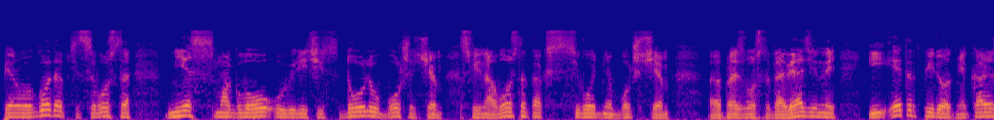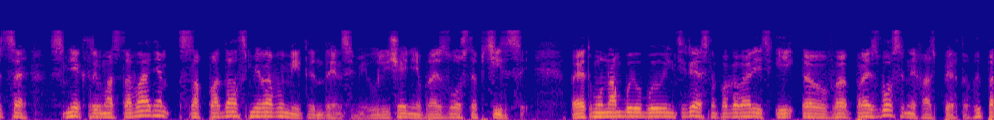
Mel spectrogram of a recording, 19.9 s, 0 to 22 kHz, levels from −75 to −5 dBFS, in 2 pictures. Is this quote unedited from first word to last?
yes; 0 cuts

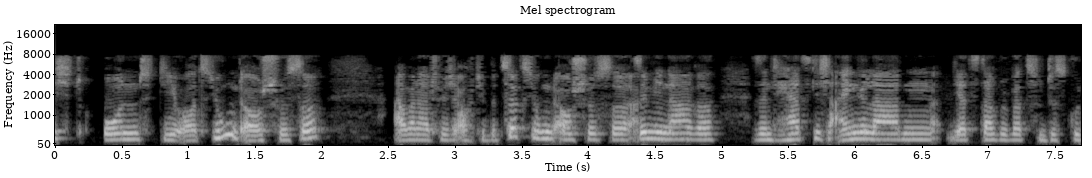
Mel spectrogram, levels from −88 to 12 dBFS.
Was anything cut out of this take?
yes; 1 cut; at 4.3 s

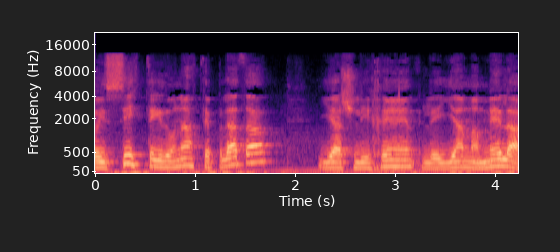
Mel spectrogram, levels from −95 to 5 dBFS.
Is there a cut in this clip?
no; 0 cuts

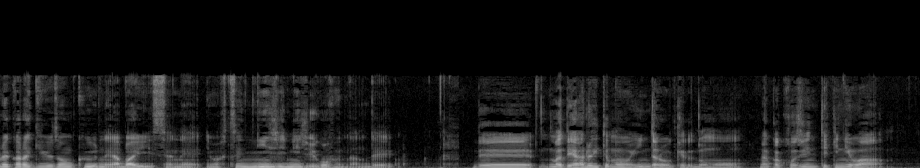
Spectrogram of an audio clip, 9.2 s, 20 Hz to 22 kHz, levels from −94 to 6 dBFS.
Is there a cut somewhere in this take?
yes; 1 cut; at 4.6 s

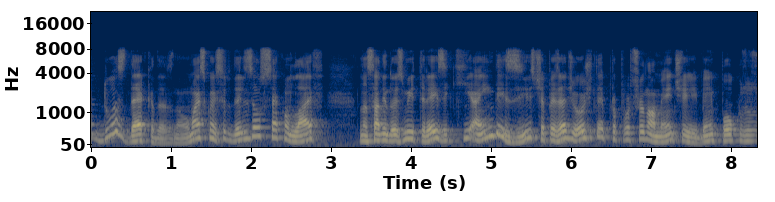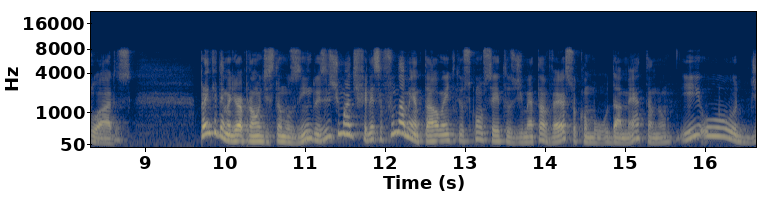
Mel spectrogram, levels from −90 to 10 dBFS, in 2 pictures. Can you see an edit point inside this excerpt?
yes; 1 cut; at 9.6 s

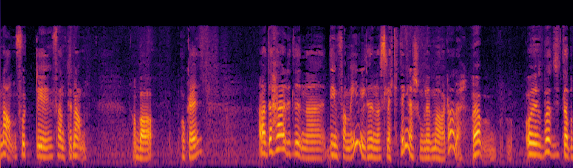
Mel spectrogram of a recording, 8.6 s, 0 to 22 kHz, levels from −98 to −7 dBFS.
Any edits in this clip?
yes; 1 cut; at 7.0 s

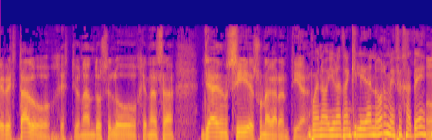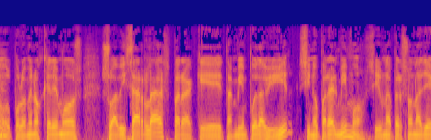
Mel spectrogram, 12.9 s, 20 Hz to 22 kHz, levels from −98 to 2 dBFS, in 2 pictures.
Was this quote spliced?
yes; 2 cuts; at 6.4 s, 10.9 s

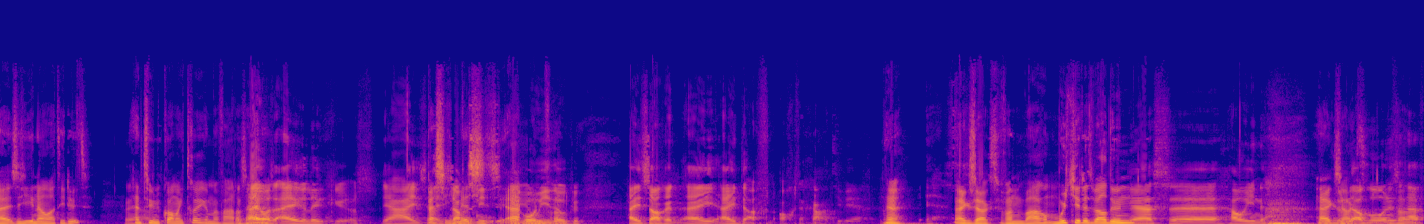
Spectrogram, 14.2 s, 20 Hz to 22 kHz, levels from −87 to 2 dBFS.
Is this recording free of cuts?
no; 1 cut; at 5.2 s

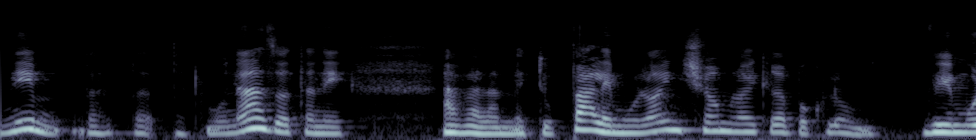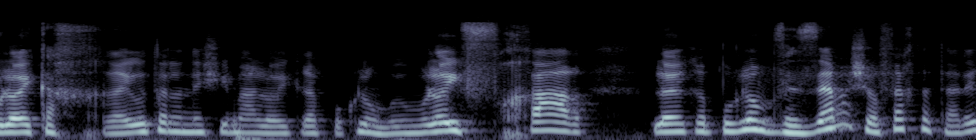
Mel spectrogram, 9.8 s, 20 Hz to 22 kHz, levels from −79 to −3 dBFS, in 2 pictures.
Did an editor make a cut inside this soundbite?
yes; 1 cut; at 2.1 s

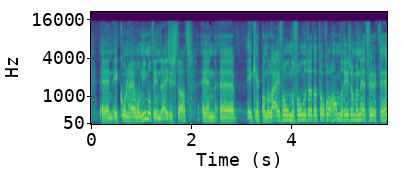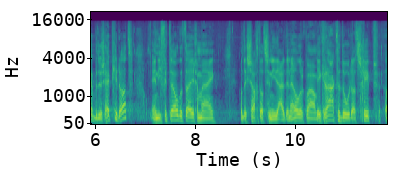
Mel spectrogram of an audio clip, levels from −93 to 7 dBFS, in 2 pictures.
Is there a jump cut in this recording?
yes; 2 cuts; at 7.0 s, 10.4 s

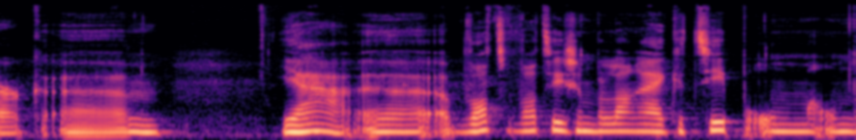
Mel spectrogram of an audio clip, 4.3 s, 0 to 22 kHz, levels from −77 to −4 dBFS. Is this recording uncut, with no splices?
yes; 0 cuts

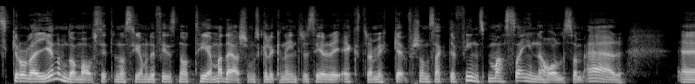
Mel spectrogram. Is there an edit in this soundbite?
no; 0 cuts

